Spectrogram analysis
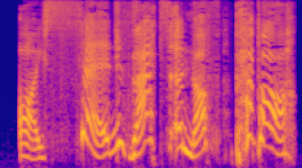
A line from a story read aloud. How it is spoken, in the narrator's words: the Duchess repeats, her voice rising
